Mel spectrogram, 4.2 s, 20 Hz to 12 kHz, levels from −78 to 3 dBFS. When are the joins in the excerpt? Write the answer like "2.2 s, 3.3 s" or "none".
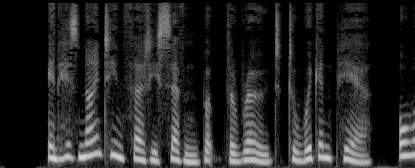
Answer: none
